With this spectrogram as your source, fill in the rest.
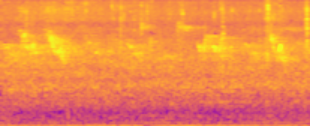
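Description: A young fox laps water from a bowl.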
